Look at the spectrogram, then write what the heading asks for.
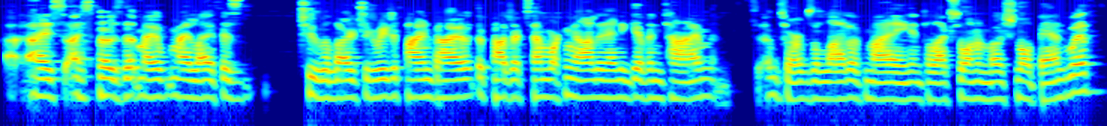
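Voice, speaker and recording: A woman from the United States answers interview questions in a measured, articulate way. Her voice sits very low and stays level, and the recording is dry and close. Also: flat delivery, a bit bright, no room sound, poor audio. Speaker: documentary filmmaker guest.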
